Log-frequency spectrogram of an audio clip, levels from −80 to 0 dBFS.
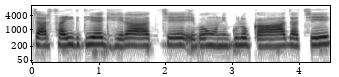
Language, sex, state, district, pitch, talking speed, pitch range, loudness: Bengali, female, West Bengal, Paschim Medinipur, 225 Hz, 120 wpm, 215-230 Hz, -17 LUFS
